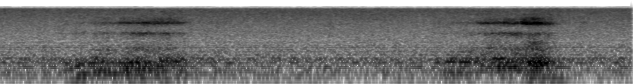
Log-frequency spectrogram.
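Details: Two loud, rough snores on the in-breath, a few seconds apart, from a sleeping man over steady room hum; snoring.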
